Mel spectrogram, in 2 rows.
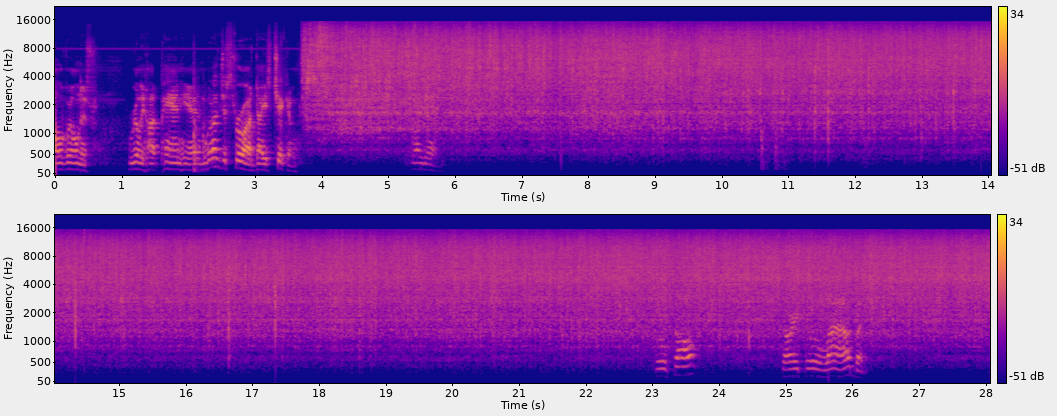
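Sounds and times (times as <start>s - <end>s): oil popping: 3.7s - 9.4s
chicken sizzling in hot oil: 3.7s - 28.0s.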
